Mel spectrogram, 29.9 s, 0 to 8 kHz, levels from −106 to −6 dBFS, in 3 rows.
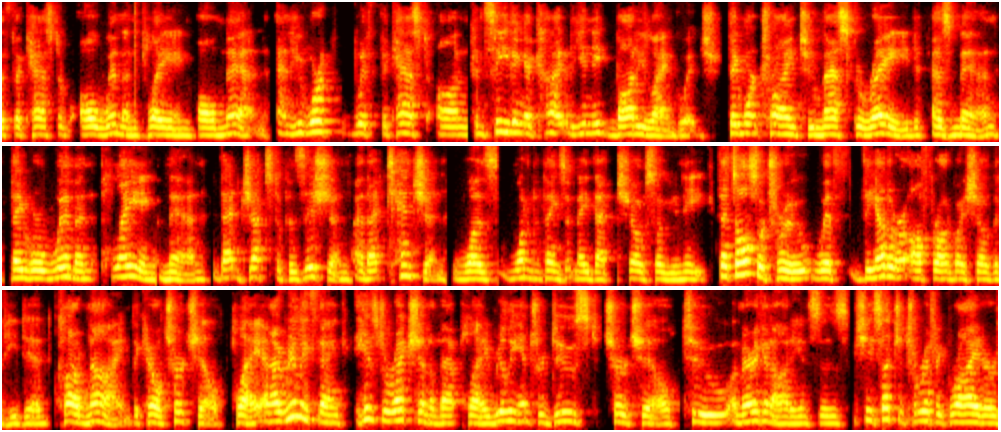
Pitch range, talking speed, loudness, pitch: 160-195 Hz, 175 wpm, -24 LUFS, 170 Hz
